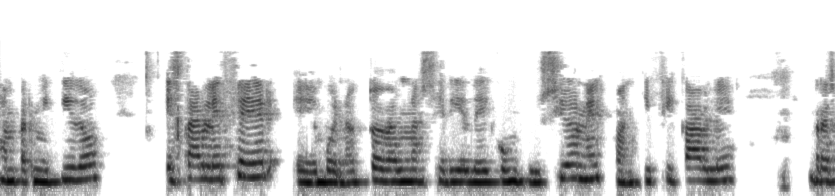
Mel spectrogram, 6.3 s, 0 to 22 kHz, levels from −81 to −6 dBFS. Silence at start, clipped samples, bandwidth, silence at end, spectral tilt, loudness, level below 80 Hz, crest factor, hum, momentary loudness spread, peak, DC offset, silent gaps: 0 s; under 0.1%; 8.8 kHz; 0 s; -6 dB/octave; -18 LUFS; -58 dBFS; 12 dB; none; 8 LU; -6 dBFS; under 0.1%; 6.00-6.04 s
